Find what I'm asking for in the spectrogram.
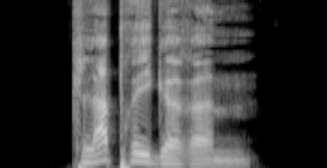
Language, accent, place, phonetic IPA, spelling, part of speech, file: German, Germany, Berlin, [ˈklapʁɪɡəʁəm], klapprigerem, adjective, De-klapprigerem.ogg
- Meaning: strong dative masculine/neuter singular comparative degree of klapprig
